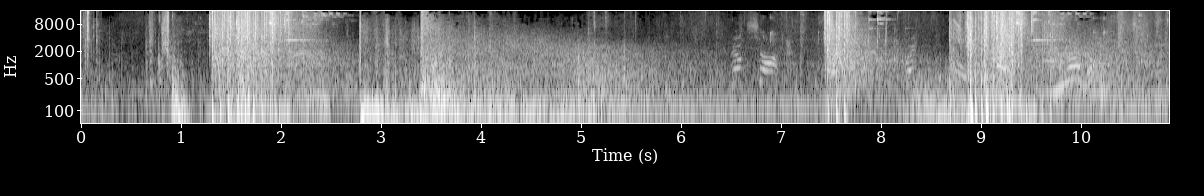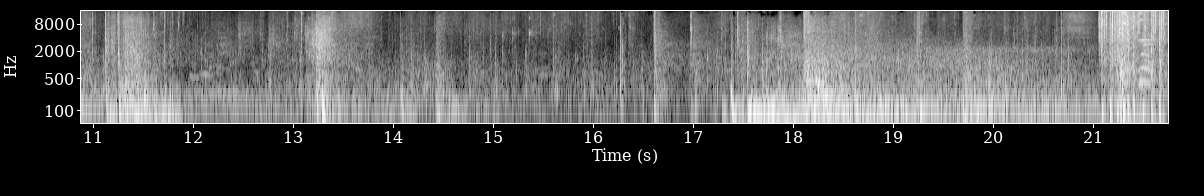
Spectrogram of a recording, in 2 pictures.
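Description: Gunshots fire in loud, echoing bursts.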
